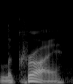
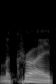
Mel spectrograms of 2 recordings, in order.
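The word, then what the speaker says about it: LaCroix: ever had this salzer it looks like it's got a French name it even has a silent letter in it and the drink is pronounced lroy the drink is pronounced lroy because the river is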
